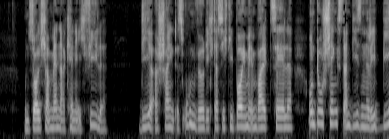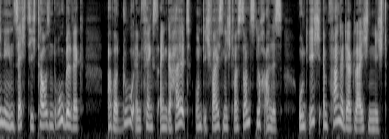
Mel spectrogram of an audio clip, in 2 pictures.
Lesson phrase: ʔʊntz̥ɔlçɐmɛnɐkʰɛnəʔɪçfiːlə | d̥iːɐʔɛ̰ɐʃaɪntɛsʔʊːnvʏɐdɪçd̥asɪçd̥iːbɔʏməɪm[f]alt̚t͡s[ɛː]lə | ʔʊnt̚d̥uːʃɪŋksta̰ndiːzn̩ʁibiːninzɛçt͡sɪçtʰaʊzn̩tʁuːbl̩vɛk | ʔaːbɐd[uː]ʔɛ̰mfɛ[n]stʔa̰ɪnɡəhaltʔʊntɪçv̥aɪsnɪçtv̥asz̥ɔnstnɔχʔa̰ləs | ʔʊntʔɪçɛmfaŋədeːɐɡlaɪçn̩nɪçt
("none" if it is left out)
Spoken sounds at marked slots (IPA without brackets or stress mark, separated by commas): v, ɛː, uː, ŋ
